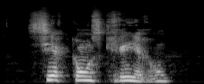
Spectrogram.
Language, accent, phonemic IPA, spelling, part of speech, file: French, Canada, /siʁ.kɔ̃s.kʁi.ʁɔ̃/, circonscrirons, verb, LL-Q150 (fra)-circonscrirons.wav
- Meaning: first-person plural future of circonscrire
